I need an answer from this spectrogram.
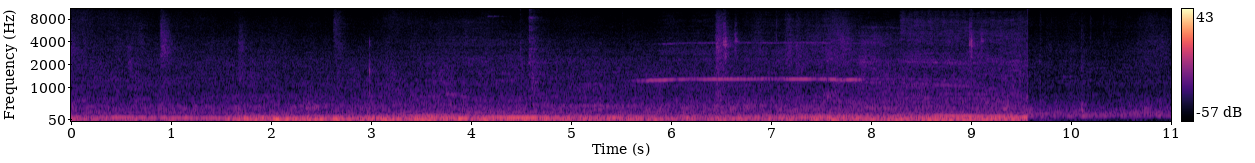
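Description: Low, steady rumble of a moving train, with a steady high tone lasting about two seconds midway. The rumble cuts off abruptly near the end, leaving a quiet background.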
